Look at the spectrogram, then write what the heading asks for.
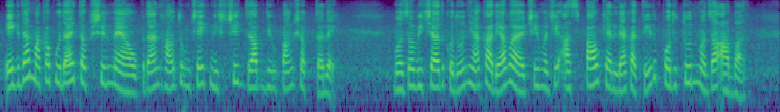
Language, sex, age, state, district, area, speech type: Goan Konkani, female, 30-45, Goa, Salcete, rural, spontaneous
